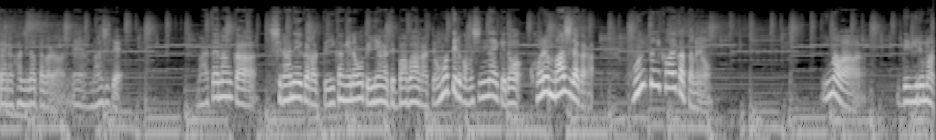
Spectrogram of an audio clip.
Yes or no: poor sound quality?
no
